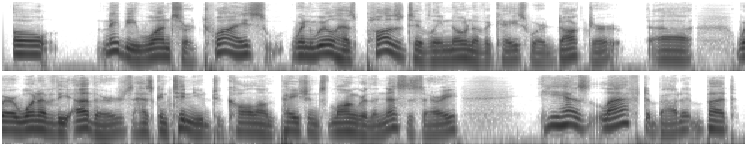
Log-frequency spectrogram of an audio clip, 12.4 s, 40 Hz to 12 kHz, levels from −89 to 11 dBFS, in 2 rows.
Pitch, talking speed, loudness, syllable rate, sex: 125 Hz, 165 wpm, -19 LUFS, 5.4 syllables/s, male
